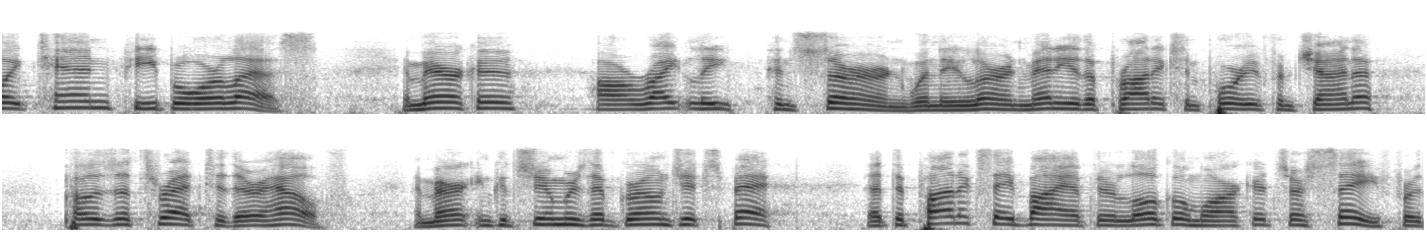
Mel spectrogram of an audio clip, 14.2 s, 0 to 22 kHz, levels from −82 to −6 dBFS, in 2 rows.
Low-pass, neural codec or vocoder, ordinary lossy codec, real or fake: 7.2 kHz; codec, 24 kHz, 0.9 kbps, WavTokenizer, medium speech release version 1; Opus, 32 kbps; fake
